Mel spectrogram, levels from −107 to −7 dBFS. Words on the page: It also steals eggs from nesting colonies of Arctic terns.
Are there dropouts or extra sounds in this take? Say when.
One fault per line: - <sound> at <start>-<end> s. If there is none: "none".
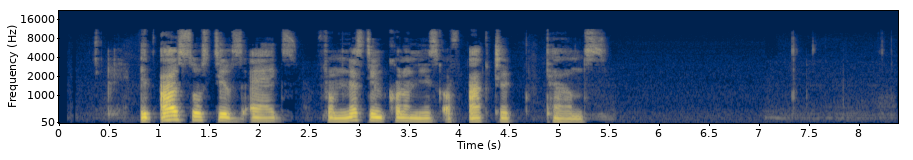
none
